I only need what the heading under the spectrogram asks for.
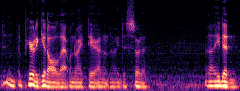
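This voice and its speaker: A man's voice: low-pitched, normal speed, vocal fry, slight background noise. A man working as a golf commentator, giving conversational, chatty analysis of play with some hesitation.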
